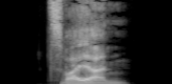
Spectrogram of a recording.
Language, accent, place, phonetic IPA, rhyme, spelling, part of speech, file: German, Germany, Berlin, [ˈt͡svaɪ̯ɐn], -aɪ̯ɐn, Zweiern, noun, De-Zweiern.ogg
- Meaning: dative plural of Zweier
